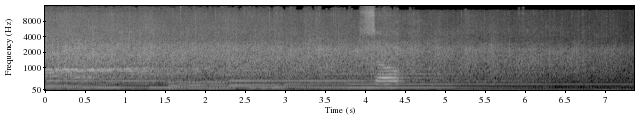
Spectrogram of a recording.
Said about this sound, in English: He's a very humble person, very nice. Is he a nice guy? Clap your hands for him.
